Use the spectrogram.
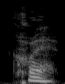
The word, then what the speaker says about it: crêpe: No, WPC, it's French and pronounced crêpe.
